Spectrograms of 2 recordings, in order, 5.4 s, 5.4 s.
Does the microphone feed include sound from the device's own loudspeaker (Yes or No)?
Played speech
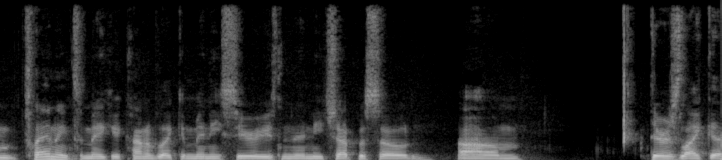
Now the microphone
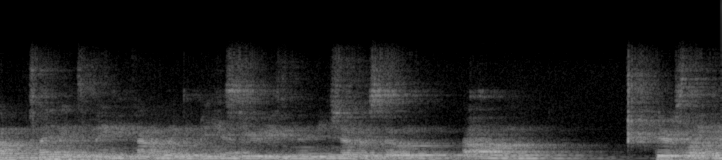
Yes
